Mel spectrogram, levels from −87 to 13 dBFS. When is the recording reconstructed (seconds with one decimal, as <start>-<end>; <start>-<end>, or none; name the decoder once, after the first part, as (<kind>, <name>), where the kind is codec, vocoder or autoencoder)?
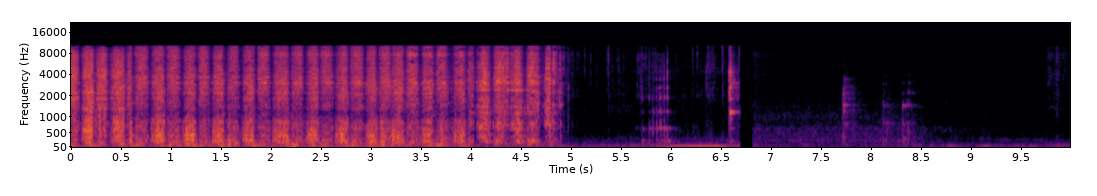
2.1-3.2 (codec, SNAC)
